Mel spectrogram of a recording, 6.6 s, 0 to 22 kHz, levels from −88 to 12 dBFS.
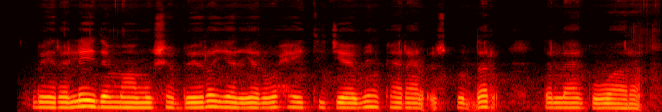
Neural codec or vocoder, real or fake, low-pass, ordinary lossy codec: none; real; none; none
